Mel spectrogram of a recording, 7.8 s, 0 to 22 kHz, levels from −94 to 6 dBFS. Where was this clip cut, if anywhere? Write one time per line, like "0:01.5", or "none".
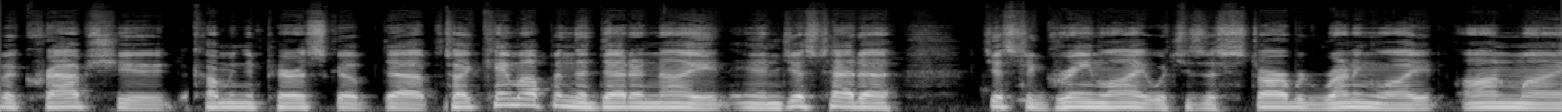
0:01.0
0:02.2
